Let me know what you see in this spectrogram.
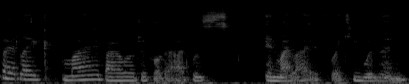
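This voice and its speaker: This is a woman's voice. She is soft-spoken. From Bahamas, Nassau. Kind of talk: testimony.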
